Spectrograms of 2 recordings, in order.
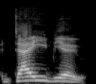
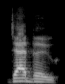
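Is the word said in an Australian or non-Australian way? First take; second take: non-Australian; Australian. First: It is said the speaker's own, non-Australian way. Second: It is said the Australian way.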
